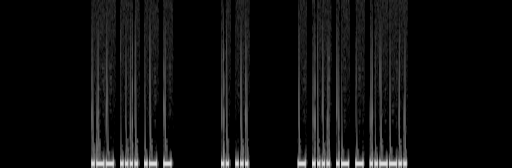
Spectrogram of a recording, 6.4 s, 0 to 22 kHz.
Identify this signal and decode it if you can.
Morse code, heard as a keyed tone, about 37 wpm, 700 Hz. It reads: WHAT IS THAT?
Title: 3x Word-Spacing - Sentences from Top 100 Words - 40wpm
